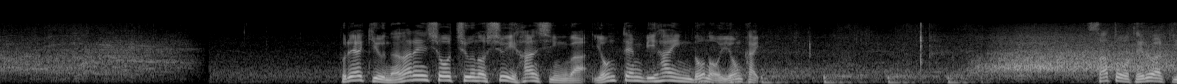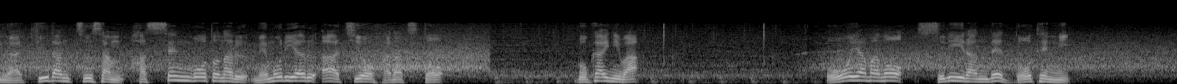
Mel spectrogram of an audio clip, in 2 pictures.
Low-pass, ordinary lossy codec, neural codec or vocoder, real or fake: 7.2 kHz; none; none; real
